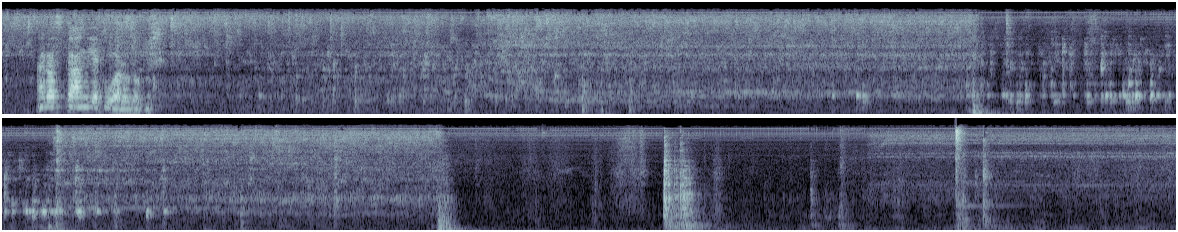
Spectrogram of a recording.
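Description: A man clatters dishes and utensils at a counter nearby.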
